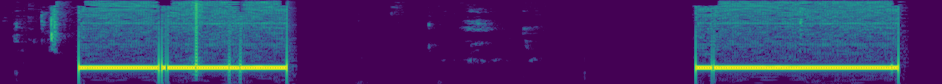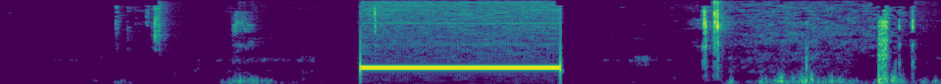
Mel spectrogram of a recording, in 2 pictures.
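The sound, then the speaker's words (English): Three long, steady ringback tones play while an automated phone system connects a call. Each lasts about two seconds and is separated by silent gaps of equal length, with faint scattered noises near the end. “Please wait a moment while we connect your call.”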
